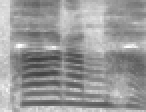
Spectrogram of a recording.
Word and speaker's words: Parham: もう一つ、イギリス南部のウエストサセックス州にある、パーラムハウス、綴りはですね P-A-R-H-A-M、もうイギリスの英語ってこう H 発音しないこと多いんですよね。パーラムハウスですね。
